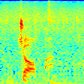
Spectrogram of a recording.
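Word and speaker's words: Joppa: You're a random fisherman in the city of Jopa. I don't know if I'm saying that right, but it is spelled J O P A.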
